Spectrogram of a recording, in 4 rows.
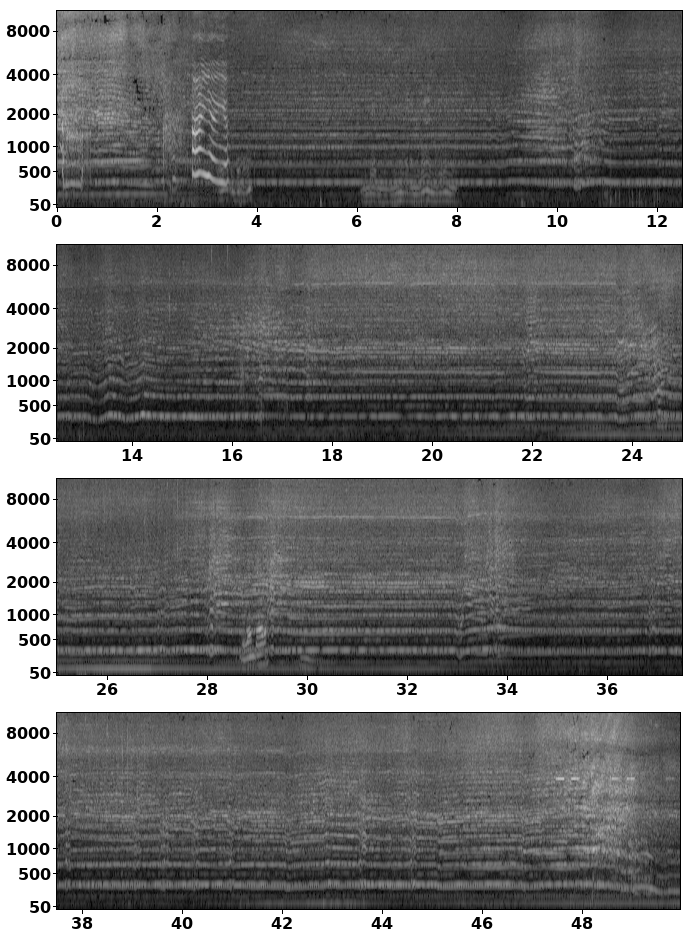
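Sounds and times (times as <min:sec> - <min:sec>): drone propellers whining: 0:00.0 - 0:09.5, 0:46.4 - 0:49.9.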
